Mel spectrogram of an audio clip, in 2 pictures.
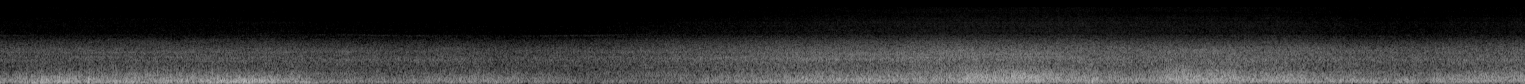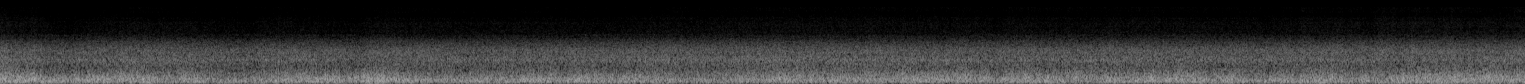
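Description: Suzuki SFV650 Gladius's V-twin engine running at road speed, mixed with wind rush on the microphone; it swells louder and eases off a few times.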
